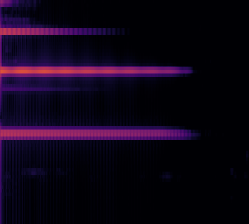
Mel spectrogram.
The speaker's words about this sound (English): So I'm going to hit the bell anyway.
